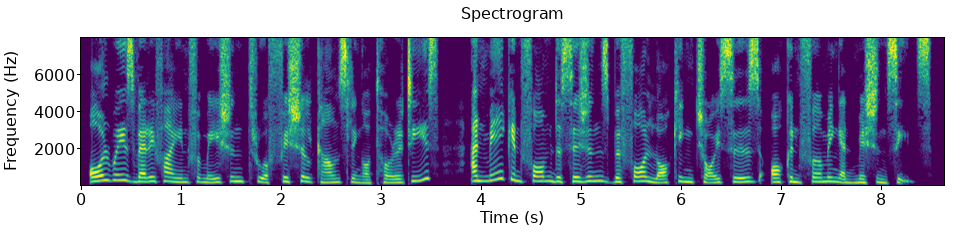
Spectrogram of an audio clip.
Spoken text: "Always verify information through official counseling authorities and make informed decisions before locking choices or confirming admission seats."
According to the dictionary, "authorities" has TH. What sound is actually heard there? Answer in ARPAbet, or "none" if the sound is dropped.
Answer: T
